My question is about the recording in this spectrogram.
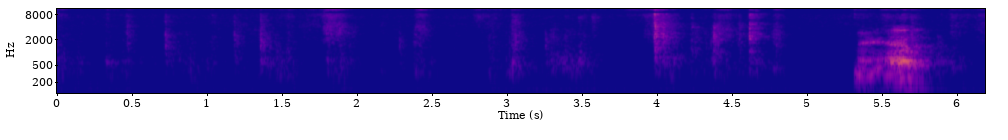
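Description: Faint clicks, knocks and rubbing of a plastic Star Wars Black Series Stormtrooper helmet as it is pulled on over the head and adjusted by hand; it is a snug fit. Near the end there is a short, louder burst of a man's voice.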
